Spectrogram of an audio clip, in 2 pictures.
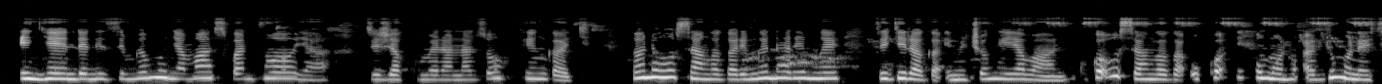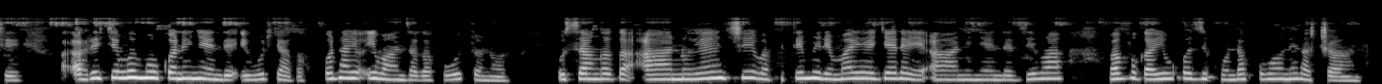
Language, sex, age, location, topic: Kinyarwanda, female, 25-35, Musanze, agriculture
